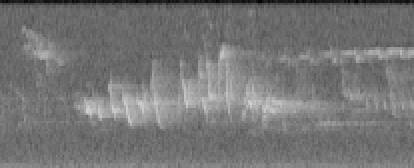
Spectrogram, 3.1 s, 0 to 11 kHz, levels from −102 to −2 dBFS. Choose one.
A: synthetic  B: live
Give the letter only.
A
